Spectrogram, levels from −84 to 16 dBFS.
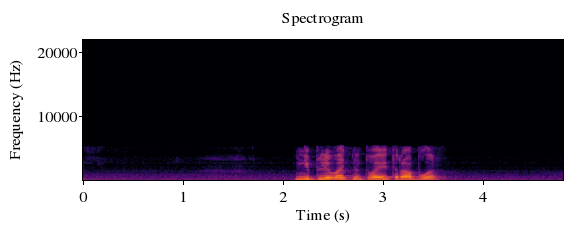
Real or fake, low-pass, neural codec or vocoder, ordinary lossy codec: fake; 5.4 kHz; vocoder, 44.1 kHz, 128 mel bands every 256 samples, BigVGAN v2; none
